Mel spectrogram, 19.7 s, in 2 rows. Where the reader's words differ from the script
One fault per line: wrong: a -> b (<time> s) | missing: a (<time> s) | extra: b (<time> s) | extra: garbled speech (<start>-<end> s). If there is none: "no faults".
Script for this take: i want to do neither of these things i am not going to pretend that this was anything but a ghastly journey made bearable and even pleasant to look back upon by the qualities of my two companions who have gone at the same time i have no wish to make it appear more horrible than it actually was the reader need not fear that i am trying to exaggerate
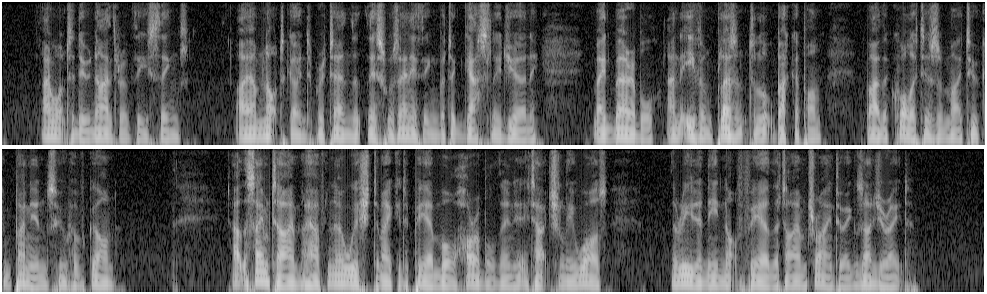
missing: i (12.8 s)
